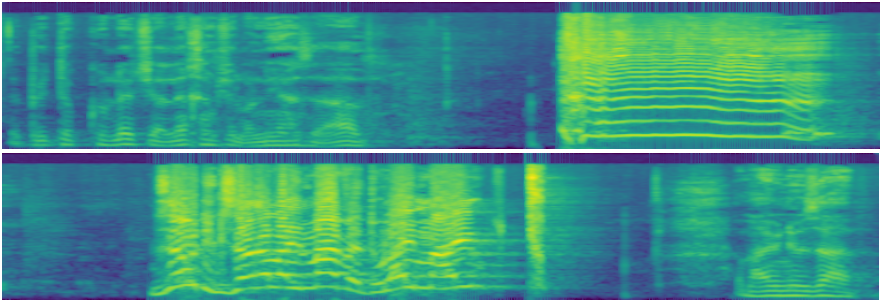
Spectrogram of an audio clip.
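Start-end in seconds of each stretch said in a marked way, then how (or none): 2.6-4.2 loud high choking fit; choking cough. Acted. Bread turns to gold, chokes. 5.1-6.8 much higher, loud panic; panicked despair. Acted. Man realizes he will starve.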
